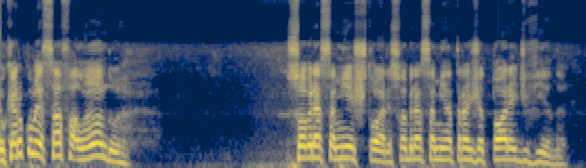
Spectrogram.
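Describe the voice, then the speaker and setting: Speech moves at a fairly quick pace with lively intonation, broken by long, frequent pauses. The sound is dry and close, with no echo. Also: man, high pitch for a man. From Brazil, Rio de Janeiro city. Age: 40s. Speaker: vlogger sharing life story. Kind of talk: personal testimony monologue.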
